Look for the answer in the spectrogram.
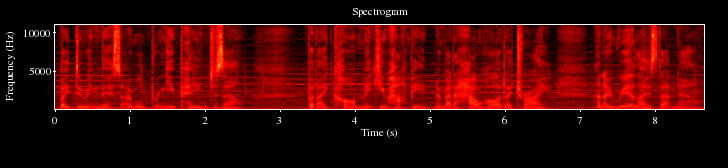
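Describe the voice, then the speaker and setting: A woman voicing a soft-spoken young man condemned as a heretic, talking quietly in breathy whispers. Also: fairly low pitch, steady tone, unhurried, over music, lightly acted. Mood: tender. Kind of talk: audio drama acting.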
